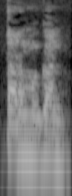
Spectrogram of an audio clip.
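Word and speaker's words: ptarmigan: तो यहां पर दोस्तों पी को हम लोग साइलेंट करके पढ़ेंगे इसको पढ़ते वक्त तो इसको पढ़ेंगे दोस्तों टर्मगन।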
